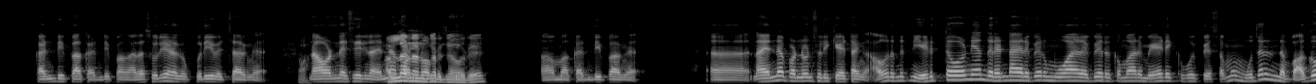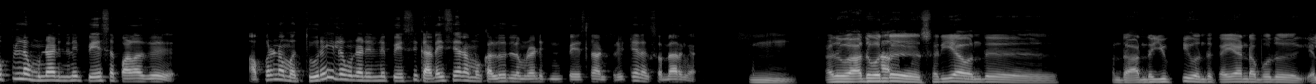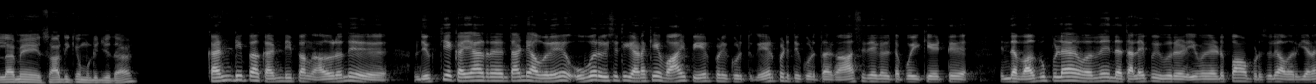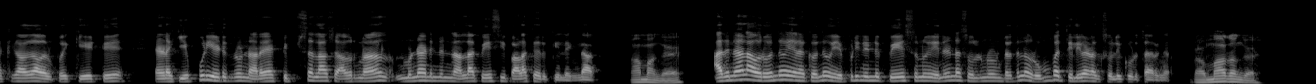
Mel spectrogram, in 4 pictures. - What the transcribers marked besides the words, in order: inhale; other background noise; other noise; inhale; inhale; inhale; horn
- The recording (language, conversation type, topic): Tamil, podcast, பெரிய சவாலை எப்படி சமாளித்தீர்கள்?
